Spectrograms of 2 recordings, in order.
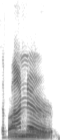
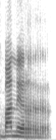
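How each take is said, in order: First: The R is a soft sound from the throat. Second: The R is a strong trilled Spanish R. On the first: The speaker calls it right. "La R de la garganta" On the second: The speaker calls it wrong. "No es banner"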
